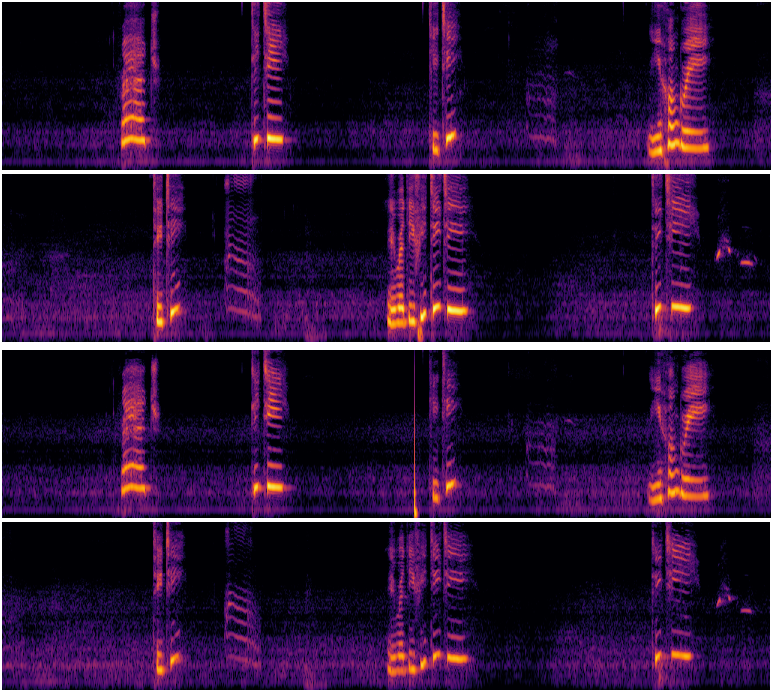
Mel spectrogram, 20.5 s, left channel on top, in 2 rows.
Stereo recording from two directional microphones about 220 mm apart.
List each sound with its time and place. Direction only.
1.4 s a sound: 20° left (ahead or behind)
3.3 s speech: 20° left (ahead or behind)
5.8 s a woman's voice: 30° left (ahead or behind)
8.5 s a woman's voice: 20° left (ahead or behind)
12.2 s a woman's voice: 30° left (ahead or behind)
13.2 s babbling: 25° left (ahead or behind)
15.3 s speech: 40° left (ahead or behind)
18.9 s a child's voice: 30° left (ahead or behind)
